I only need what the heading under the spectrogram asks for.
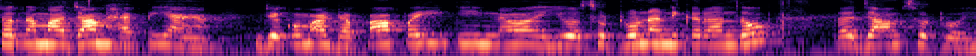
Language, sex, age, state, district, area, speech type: Sindhi, female, 30-45, Maharashtra, Mumbai Suburban, urban, spontaneous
